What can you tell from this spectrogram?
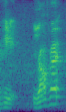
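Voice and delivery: usual speaking voice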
